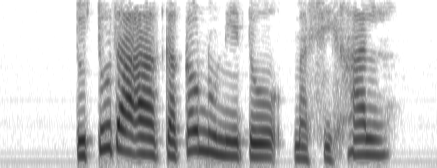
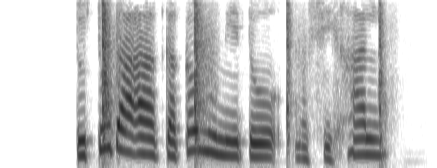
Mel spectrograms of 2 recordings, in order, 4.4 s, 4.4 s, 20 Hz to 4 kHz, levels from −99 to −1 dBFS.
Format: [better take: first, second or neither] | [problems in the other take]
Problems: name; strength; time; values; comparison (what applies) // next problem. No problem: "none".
first | noise reduction (neural mask model RNNoise)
